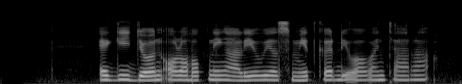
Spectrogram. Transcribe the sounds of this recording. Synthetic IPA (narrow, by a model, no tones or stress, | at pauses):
ʔɛɡid͡ʒɔnʔɔ̰lɔɦɔk̚niŋaliwilsmit̪̚kɨrdiwawaɲt͡ʃaɾa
